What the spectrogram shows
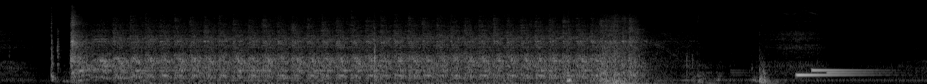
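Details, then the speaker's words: Three-year-old truck, restarted after five fuel-pump priming cycles hoping for a clogged injector or fuel fault: long labored crank, then uneven strained barely-running for a few seconds before dying; not the fuel system, engine is destroyed. "Oh. Uh-oh. Let's see again. It's running, but barely. Yeah, so that wasn't it."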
